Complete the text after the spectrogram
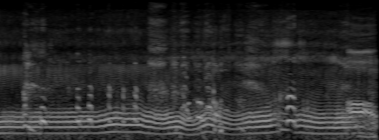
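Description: A long, loud fart drones on for several seconds, its buzzy pitch wobbling up and down, with no talking over it.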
